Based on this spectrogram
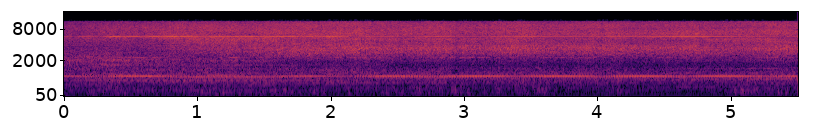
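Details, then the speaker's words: Tatry used radial arm saw for aluminium cutting, motor switched to run continuously: steady, even hum with a constant high whine and no knocking or grinding; motor runs smoothly. "basically now when I push this or that, it'll run continuously. So now it's running continuously."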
